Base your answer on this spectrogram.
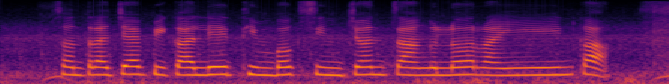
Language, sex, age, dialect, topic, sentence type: Marathi, male, 31-35, Varhadi, agriculture, question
